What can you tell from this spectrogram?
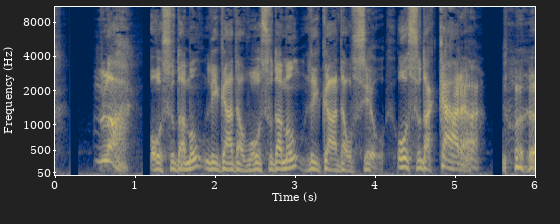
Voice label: voice portugues brasileiro brazilian portuguese; sion; league of legends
